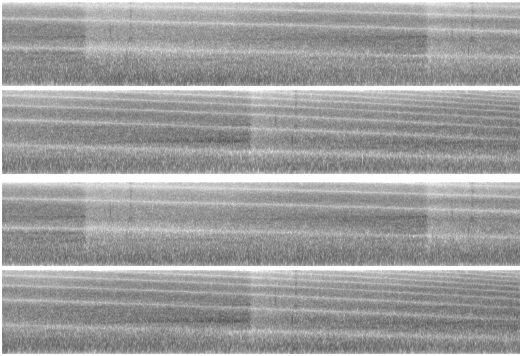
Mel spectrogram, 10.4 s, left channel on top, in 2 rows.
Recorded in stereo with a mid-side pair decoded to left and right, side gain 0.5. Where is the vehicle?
10° right.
